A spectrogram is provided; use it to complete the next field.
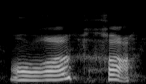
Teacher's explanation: درمیانی حلق سے اوپر یعنی منہ والی سائڈ سے پڑھے گئے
